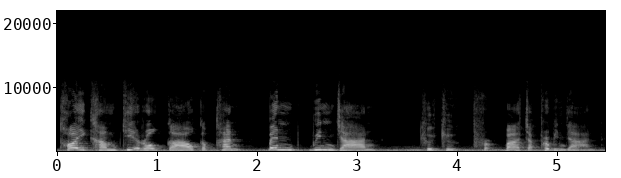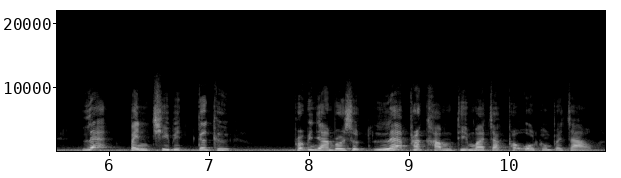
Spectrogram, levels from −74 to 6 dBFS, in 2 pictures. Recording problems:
low rumble; faint; throughout; 25 dB below the speech

